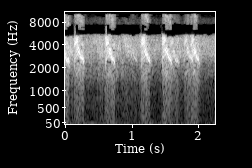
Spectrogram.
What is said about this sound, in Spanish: incluso uno de los pájaros más comunes del mundo. Si usted va a algún centro de algún pueblo, lo podrá encontrar y identificar fácilmente. Está además muy acostumbrada a vivir cerca de los humanos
